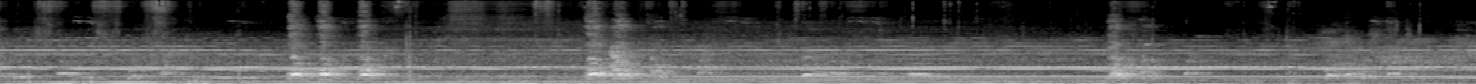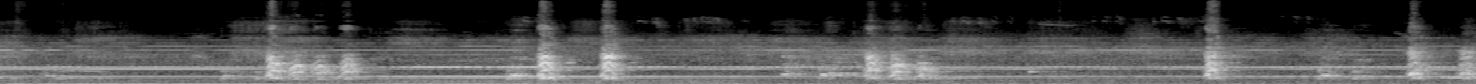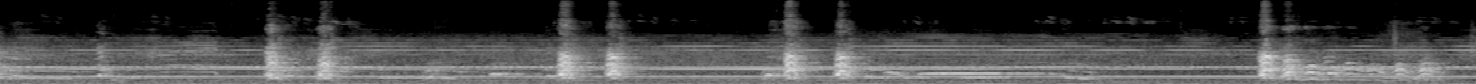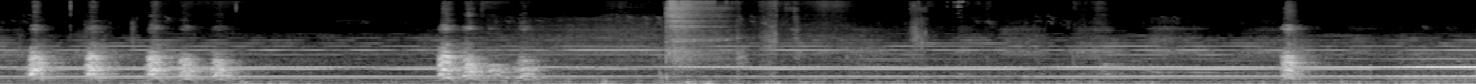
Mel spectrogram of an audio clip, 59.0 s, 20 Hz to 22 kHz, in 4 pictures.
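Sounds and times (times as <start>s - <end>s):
electronic sirens steady tone: 0.0s - 59.0s
dog barking: 2.8s - 4.5s, 5.7s - 9.6s, 11.0s - 11.8s, 17.0s - 18.5s, 19.8s - 21.2s, 22.6s - 25.2s, 26.8s - 27.1s, 27.9s - 29.8s, 32.2s - 33.1s, 34.4s - 35.9s, 37.2s - 38.2s, 42.1s - 44.0s, 44.6s - 46.8s, 48.6s - 49.8s, 57.1s - 57.4s.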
